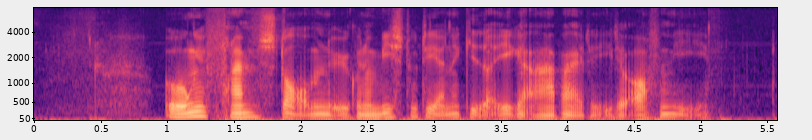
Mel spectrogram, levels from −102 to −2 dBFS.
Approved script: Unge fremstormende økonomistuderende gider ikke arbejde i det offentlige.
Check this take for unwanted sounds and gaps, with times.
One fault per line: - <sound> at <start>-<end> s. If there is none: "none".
none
